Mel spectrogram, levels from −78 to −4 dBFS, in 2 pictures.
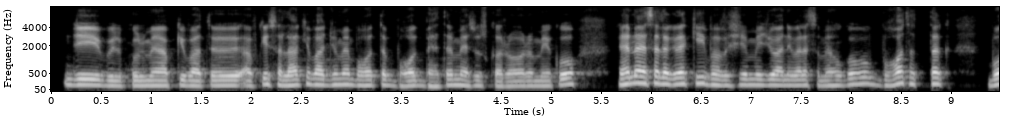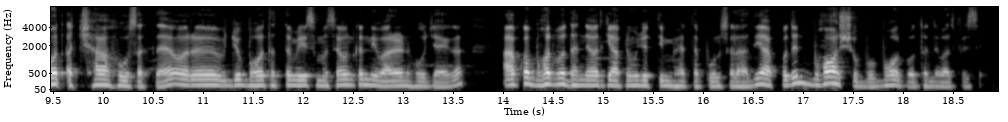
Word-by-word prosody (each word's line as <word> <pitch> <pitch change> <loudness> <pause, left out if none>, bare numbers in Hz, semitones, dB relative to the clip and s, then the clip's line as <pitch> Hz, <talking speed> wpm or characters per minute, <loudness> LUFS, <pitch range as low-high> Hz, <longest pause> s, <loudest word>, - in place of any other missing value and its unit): जी। 155 -1 +4
बिल्कुल, 130 0 -1
मैं 135 0 +1
आपकी 135 +2 0
बातें 135 +1 +3
आपकी 130 +6 -1
सलाह 145 -1 +2
के - - -2
बाद 160 -3 +3
जो 160 - -1
मैं 160 0 +1
बहुत-बहुत 140 -2 0
बेहतर 120 +5 -1
महसूस 135 -3 -2
कर 120 - -1
रहा 120 +1 -2
हूँ 125 - +1
और 130 - -1
मेरे 130 0 -3
को, 160 +6 +3 0.5
है 170 +3 +7
ना, 200 +2 +6
ऐसा 190 0 +6
लग 175 -2 +6
रहा 170 - +5
है 175 - +7
कि 190 0 0
भविष्य 155 -1 -1
में 155 -1 -1
जो 150 0 +2
आने 145 0 -1
वाला 145 +1 0
समय 135 -2 -6
होगा, 140 +4 0
वो 180 +2 -1 0.2
बहुत 185 +5 +2
हद 170 0 -5
तक, 175 -1 +2 0.4
बहुत 165 +4 +7
अच्छा 155 0 0
हो 135 -1 -2
सकता 115 - -4
है। 155 +7 +1
और 150 -2 +1
जो 145 +3 -3
बहुत 140 0 -2
हद 140 0 -8
तक 145 - 0
मेरी 140 0 -1
समस्या 135 0 -6
है - - +1
उनका 155 +1 -4
निवारण 130 -3 -1
हो 120 - -6
जाएगा। 115 +6 -6 0.4
आपका 160 +4 +4
बहुत-बहुत 170 +1 +2
धन्यवाद 140 -1 -1
कि 150 - +1
आपने 135 0 -2
मुझे 140 0 -2
इतनी 135 -1 -7
महत्वपूर्ण 120 0 -8
सलाह 115 -1 -5
दी, 155 +9 -6
आपका 150 -4 0
दिन 190 +3 -3
बहुत 180 +4 +4
शुभ 115 -3 -6
हो। 110 - -8
बहुत-बहुत 130 -3 -6
धन्यवाद, 115 -2 -8
फिर 110 - -19
से। 110 - -16
140 Hz, 235 wpm, -23 LUFS, 130-155 Hz, 0.5 s, है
